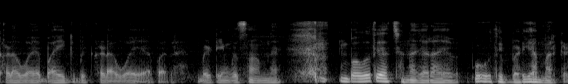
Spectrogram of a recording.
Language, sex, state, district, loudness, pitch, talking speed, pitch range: Hindi, male, Jharkhand, Jamtara, -30 LUFS, 100 Hz, 245 wpm, 90-120 Hz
